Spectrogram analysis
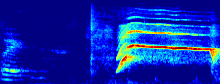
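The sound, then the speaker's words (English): A quick scream into a pillow: a single high-pitched cry that rises sharply and is held for about a second, after a moment of brief talk. “That was into a pillow, actually. That was a quick scream into a pillow there.”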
